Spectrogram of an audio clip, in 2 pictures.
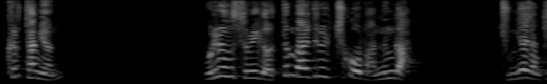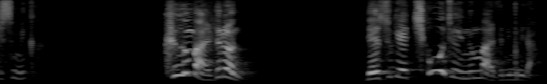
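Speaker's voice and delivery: loud, driving pulpit delivery; full-force preaching. Acted. Pastor preaching hard to his congregation, loud and driving. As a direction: press each point on the congregation.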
